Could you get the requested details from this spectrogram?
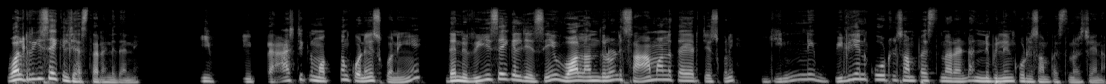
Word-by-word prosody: వాళ్ళు 210 +2 +9
రీసైకిల్ 260 - +4
చేస్తారండి 110 -5 -2
దాన్ని. 95 +1 -9 0.7
ఈ - - -1 0.4
ఈ - - -3 0.2
ప్లాస్టిక్ 195 +5 -4
మొత్తం 155 +9 -3
కొనేసుకొని 150 - +1 0.4
దాన్ని 170 -2 +6
రీసైకిల్ 225 +2 +2
జేసి 145 +3 0 0.2
వాళ్ళు 175 +2 +8
అందులో 175 0 +2
నుండి 215 0 -3
సామాన్లు 210 +4 +1
తయారు 165 -2 -1
చేసుకొని 140 +4 -5 0.5
ఇన్ని 215 - -6 0.2
బిలియన్ 220 - -1
కోట్లు 215 -2 -3
సంపాయిస్తున్నారంటే, 165 -5 -2
అన్ని 145 -2 +2
బిలియన్ 150 +3 +2
కోట్లు 135 -5 -3
సంపాయిస్తున్నారు 110 -2 -7
చైనా! 95 -2 -9
170 Hz, 145 wpm, -24 LUFS, 135-210 Hz, 0.7 s, వాళ్ళు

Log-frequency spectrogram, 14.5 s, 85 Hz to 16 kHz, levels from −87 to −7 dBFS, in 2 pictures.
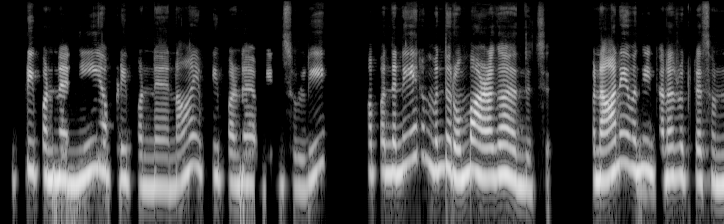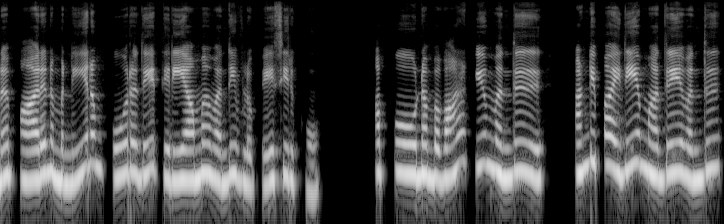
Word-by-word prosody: இப்பிடி 275 +5 -2
பண்ண 240 -2 +3 0.2
நீ! 255 +4 +3 0.2
அப்பிடி 245 -1 -4
பண்ண 205 -1 -3 0.2
நான், 270 +8 -2
இப்பிடி 265 -4 -9
பண்ண 220 0 -2
அப்பிடின்னு 210 +2 -14
சொல்லி 210 +8 -4 0.5
அப்ப 275 - -12
அந்த 280 0 +3
நேரம் 390 -1 -3
வந்து 315 +2 0
ரொம்ப 265 +5 +3
அழகா 255 +1 +5
இருந்துச்சு. 210 -3 -3 0.4
அப்ப - - -9
நானே 290 +7 +5
வந்து 300 0 +2
என் 275 - -3
கணவர்கிட்ட 250 -1 -1
சொன்னேன், 230 +4 0
"பாரு! 235 +2 +3
நம்ம 240 -4 +2
நேரம் 315 +4 -2
போறதே 270 +1 -1
தெரியா 235 0 +2 0.3
வந்து 230 +4 0
இவ்ளோ 220 -2 -3
பேசியிருப்போம். 230 -6 -5 0.6
அப்போ 285 +1 -8 0.2
நம்ம 250 -2 +2
வாழ்க்கையும் 330 +2 -3
வந்து 260 +3 +1 0.6
கண்டிப்பா 340 +4 0
இதே 300 +4 +2 0.2
மாதிரியே 275 +2 +2
வந்து 245 +5 0
260 Hz, 160 wpm, -23 LUFS, 235-290 Hz, 0.6 s, அழகா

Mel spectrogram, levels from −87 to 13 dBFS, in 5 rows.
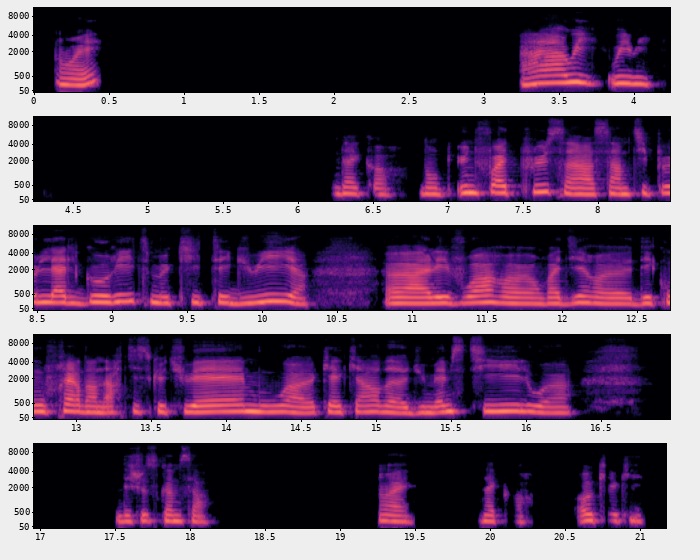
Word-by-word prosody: Ouais. 215 +7 0 2.8
Ah, 255 +6 +3
oui. 265 -5 +3
Oui, 255 0 +2
oui. 225 -2 -1 2.1
D'accord. 200 -3 -6
Donc 200 -2 -2
une 240 0 +6
fois 240 +1 +3
de 230 - -11
plus, 260 +2 0
c'est 215 - -2
un 200 -1 +3
c'est 195 +2 -4
un 200 -1 +1
petit 205 +1 -7
peu 230 +3 -2
l'algorithme 225 +1 +2
qui 205 +1 -6
t'aiguille, 215 +4 +2
heu, 175 - -4 0.6
à 195 0 +4
aller 195 +1 +5
voir, 210 +2 +1
heu, 190 -1 +1
on 180 - -2
va 190 +1 0
dire, 205 +3 -1
heu, 185 -1 0
des 195 +3 -1
confrères 215 +2 +1
d'un 195 -1 +1
artiste 195 +2 -6
que - - -3
tu 205 0 +1
aimes 215 +2 +4
ou 205 0 0
heu, 180 -1 0
quelqu'un 200 +2 -2
d'un 190 -3 0
du 180 +3 -4
même 190 +3 +1
style 220 0 +1
ou 200 -2 +1
heu 180 0 -4 1.2
des 190 +1 -3
choses 205 +1 -6
comme 200 -1 0
ça. 190 -2 -6 1.1
Ouais. 190 -4 -1 0.4
D'accord. 190 -4 -7 0.3
OK, 210 +3 0
OK. 205 -1 -7
205 Hz, 150 wpm, -24 LUFS, 195-220 Hz, 2.8 s, une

